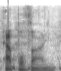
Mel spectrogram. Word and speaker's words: Apfelwein: One thing you definitely should try is a different kind of beer that they have, and it's called Apfelwein. Did I say that right? – Pretty much apple wine, but yeah apple vine. Close enough.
